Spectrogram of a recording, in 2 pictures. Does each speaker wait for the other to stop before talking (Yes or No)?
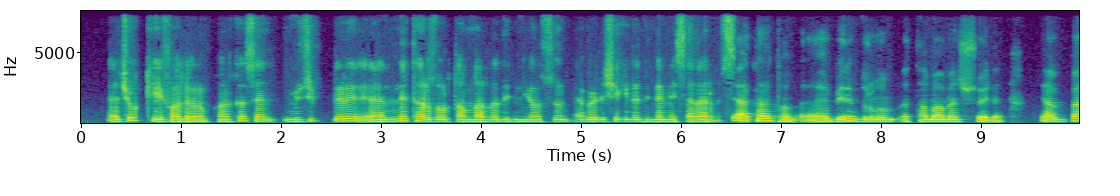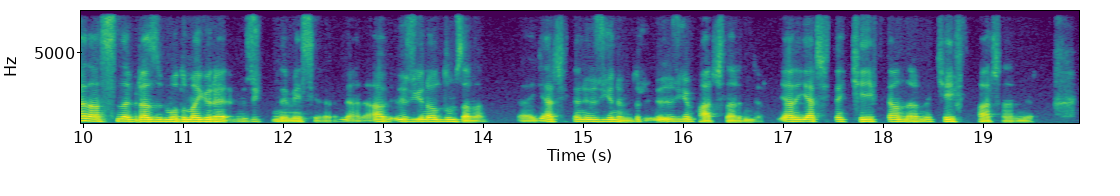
Yes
